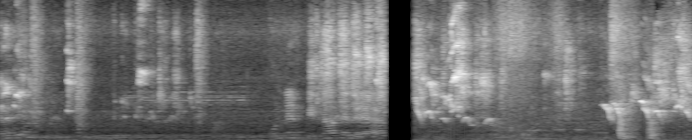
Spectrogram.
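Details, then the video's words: A ring-necked parrot talks in low, speech-like mumbles, then bursts of harsh, grating squawks and short chatter, quickly repeated and loud in a small room. "green parrot talking ||parrot natural voice"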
